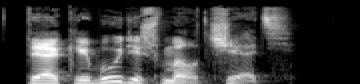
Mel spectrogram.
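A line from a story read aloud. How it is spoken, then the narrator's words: Barking shout. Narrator (Russian): рявкнул Люцифер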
